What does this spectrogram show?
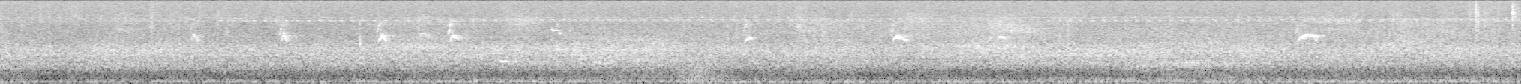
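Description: Small birds chirping now and then over a steady outdoor rumble.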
